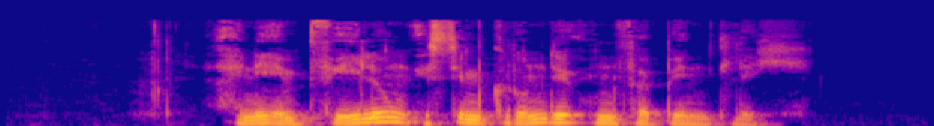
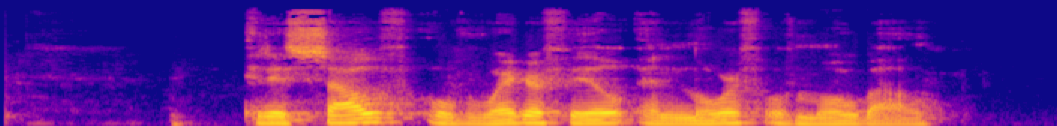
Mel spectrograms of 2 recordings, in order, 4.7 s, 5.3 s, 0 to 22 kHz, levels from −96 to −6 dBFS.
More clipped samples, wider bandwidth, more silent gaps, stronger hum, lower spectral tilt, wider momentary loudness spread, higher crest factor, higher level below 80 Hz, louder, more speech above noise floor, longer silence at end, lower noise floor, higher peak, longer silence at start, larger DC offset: neither; second, 11.5 kHz vs 16 kHz; neither; neither; about the same, -6.5 dB/octave vs -6 dB/octave; first, 18 LU vs 10 LU; about the same, 18 dB vs 16 dB; first, -44 dBFS vs -50 dBFS; second, -24 LUFS vs -17 LUFS; first, 59 dB vs 54 dB; about the same, 0.75 s vs 0.65 s; first, -83 dBFS vs -70 dBFS; second, -8 dBFS vs -2 dBFS; first, 1.1 s vs 0.85 s; neither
